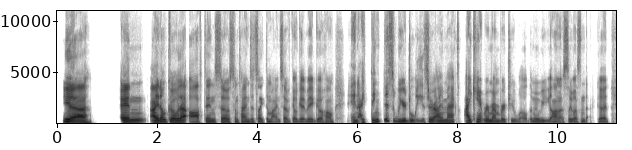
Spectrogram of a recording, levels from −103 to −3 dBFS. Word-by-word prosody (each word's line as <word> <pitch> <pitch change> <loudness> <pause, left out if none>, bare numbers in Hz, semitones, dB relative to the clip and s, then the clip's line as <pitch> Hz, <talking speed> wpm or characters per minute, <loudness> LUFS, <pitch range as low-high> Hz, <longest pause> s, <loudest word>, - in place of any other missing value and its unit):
Yeah, 120 - +9 0.6
and 170 -2 +5
I 150 +1 +7
don't 180 +3 +4
go 160 -2 +3
that 150 - +5
often. 95 +5 -2
So 105 -2 -3
sometimes 100 0 -7
it's 100 0 -11
like 100 -2 -6
the - - -9
mindset 95 -2 -10
of, 95 0 -8
"Go, 95 +1 -8
get 100 0 -7
big, 95 -2 -6
go - - -7
home." - - -9 0.3
And 140 +1 -4
I 135 -2 -4
think 180 +8 -2
this 130 - -1
weird 125 +5 -2
laser 130 0 -4
IMAX 155 +3 -2 0.2
I 145 +2 +2
can't 190 +4 -3
remember 100 -9 -3
too - - -14
well. - - -15
The - - -13
movie, 105 -2 -8
honestly, - - -8
wasn't 65 - -10
that - - -37
good. - - -7
120 Hz, 200 wpm, -23 LUFS, 100-155 Hz, 0.6 s, Yeah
